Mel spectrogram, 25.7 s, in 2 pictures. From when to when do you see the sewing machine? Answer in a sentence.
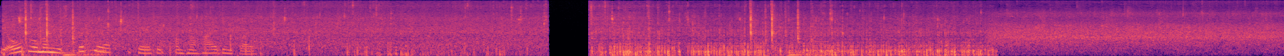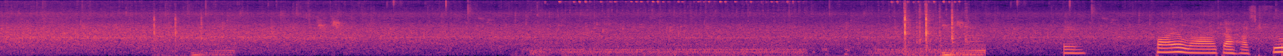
The sewing machine can be heard from 17.9 to 22.5 s.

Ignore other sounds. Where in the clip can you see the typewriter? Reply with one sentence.
You can hear the typewriter from 0.2 to 1.1 s, from 7.5 to 8.3 s, from 14.3 to 15.2 s and from 21.9 to 22.8 s.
